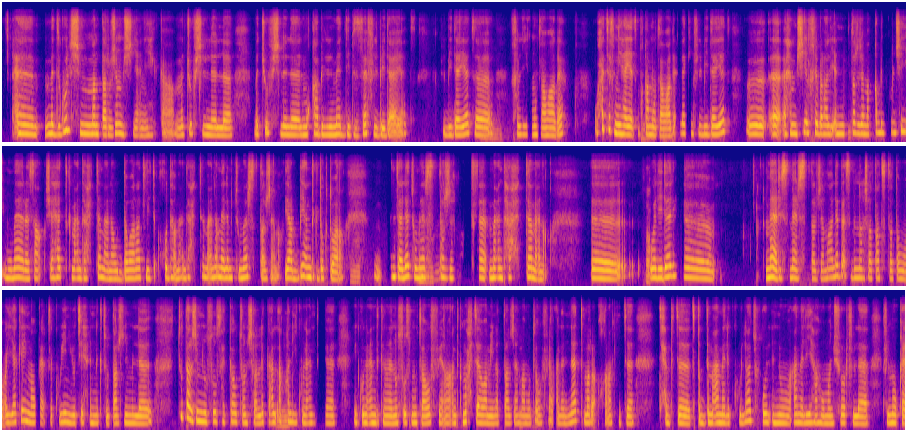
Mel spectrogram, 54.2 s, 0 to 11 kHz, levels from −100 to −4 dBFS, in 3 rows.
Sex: female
